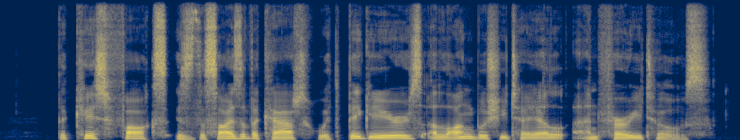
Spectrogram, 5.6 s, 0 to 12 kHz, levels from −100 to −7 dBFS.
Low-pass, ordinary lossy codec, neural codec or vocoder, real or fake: none; none; none; real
